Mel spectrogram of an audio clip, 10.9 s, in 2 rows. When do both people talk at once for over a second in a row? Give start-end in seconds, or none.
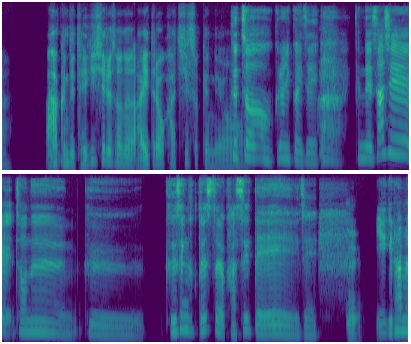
none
